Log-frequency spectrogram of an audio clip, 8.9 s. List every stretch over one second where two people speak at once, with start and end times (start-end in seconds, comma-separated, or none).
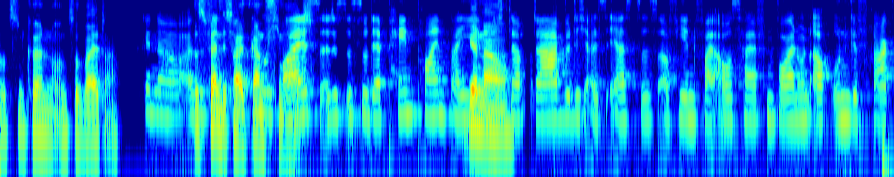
1.9-3.2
